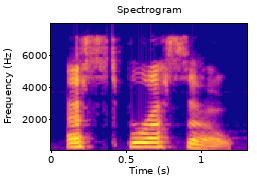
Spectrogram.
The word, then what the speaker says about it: espresso: Espresso. Espresso. There's no X. First, it is pronounced espresso, not espresso, espresso. There's no X.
